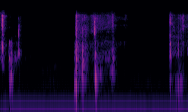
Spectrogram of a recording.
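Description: Crisp crunching in three short bursts separated by brief silences, like Oreo Crunchy Bites being bitten and chewed, with no talking.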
